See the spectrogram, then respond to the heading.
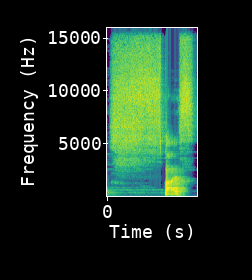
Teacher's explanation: So make an S the little longer, then you won't accidentally add an 'e' sound like you would in Spanish.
